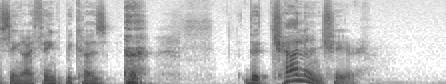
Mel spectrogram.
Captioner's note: clears throat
